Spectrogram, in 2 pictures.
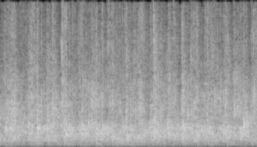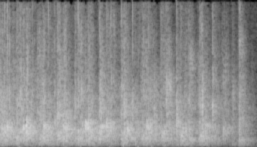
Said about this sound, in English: deserves a huge round of applause for doing these.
